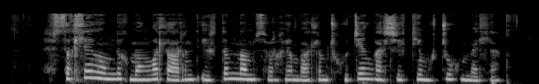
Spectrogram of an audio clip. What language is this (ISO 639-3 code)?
mon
